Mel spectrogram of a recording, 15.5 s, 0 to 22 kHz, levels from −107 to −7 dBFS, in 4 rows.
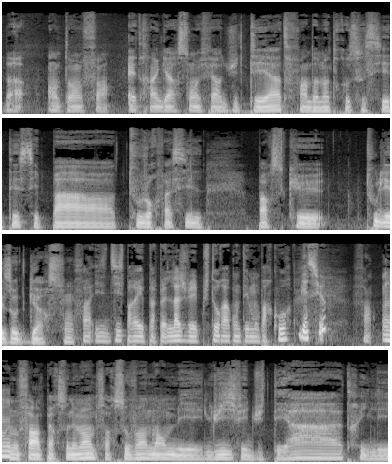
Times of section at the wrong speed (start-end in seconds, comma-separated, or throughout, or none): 8.56-11.71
